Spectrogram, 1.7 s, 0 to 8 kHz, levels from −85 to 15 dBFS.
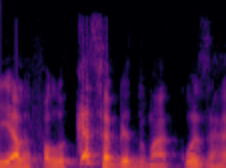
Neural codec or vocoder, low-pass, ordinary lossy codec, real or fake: none; 7.2 kHz; none; real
